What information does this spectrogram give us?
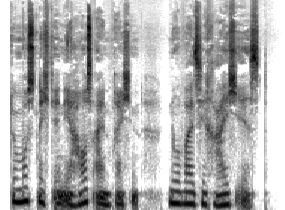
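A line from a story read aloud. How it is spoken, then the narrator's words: Quiet. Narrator (German): sagte Elias leise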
